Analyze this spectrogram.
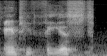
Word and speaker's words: anti-theist: You wouldn't pronounce it atheist. You'd pronounce it antithesis. She's anti-theist.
